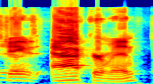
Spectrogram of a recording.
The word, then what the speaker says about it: Ackerman: And I said his name wrong last week, so we'll fucking get it right this week. I said, what did I say? James Ackerman. It's James Ackerman.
